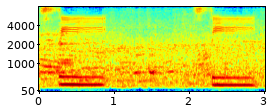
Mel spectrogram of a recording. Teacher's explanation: The first tone is high and steady.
